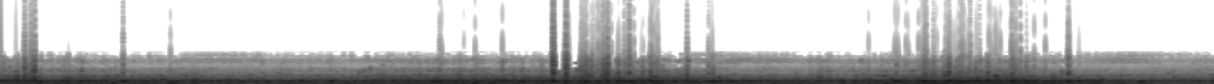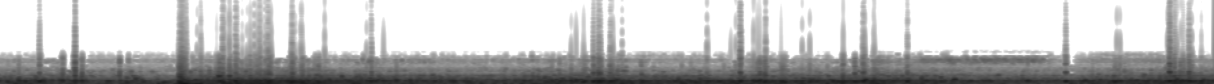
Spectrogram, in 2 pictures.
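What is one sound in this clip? Scuba divers breathe out through regulators, sending bubbles gurgling and bubbling up underwater.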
